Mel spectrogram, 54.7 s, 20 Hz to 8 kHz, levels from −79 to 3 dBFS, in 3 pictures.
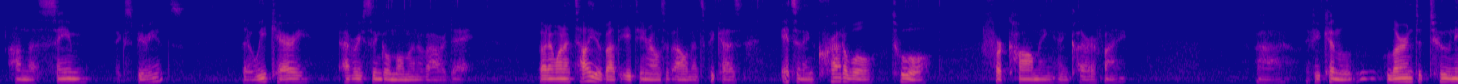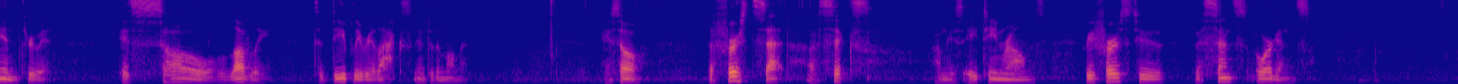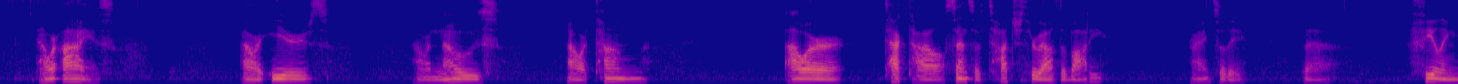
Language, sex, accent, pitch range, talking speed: English, male, American, 100-115 Hz, 95 wpm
